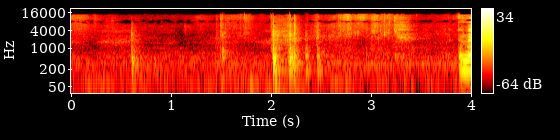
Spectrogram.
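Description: A few soft clicks and taps as small cooked pancakes are picked off an electric griddle by hand and dropped into a bowl, the sharpest one about two seconds in.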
